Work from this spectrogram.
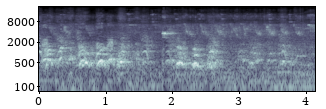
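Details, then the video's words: Stray garbage dogs barking in a dense, overlapping chorus of short harsh yelps and barks, several per second, with no clear pauses between callers. "The sound of barking garbage dogs"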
